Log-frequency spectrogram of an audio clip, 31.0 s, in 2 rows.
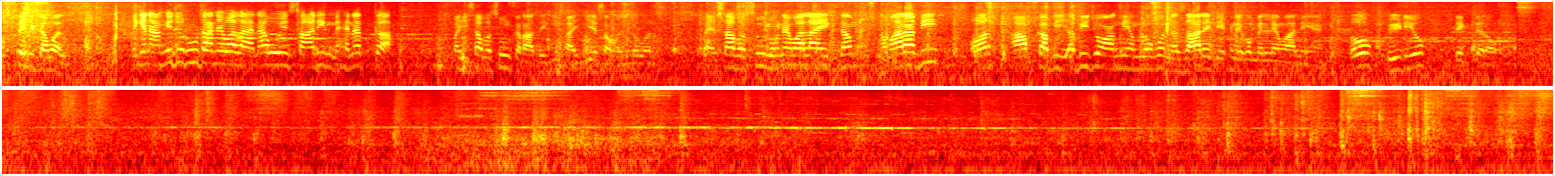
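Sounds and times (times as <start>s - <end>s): train wheels rumbling and rattling: 0.0s - 31.0s
high wheel squeal: 10.6s - 30.9s.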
